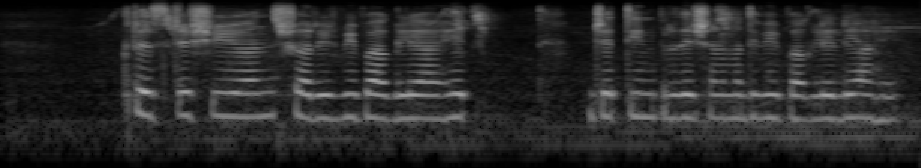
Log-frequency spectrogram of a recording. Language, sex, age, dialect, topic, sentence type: Marathi, female, 25-30, Varhadi, agriculture, statement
